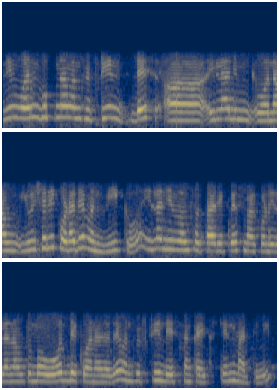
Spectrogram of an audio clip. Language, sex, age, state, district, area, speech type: Kannada, female, 18-30, Karnataka, Hassan, rural, conversation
